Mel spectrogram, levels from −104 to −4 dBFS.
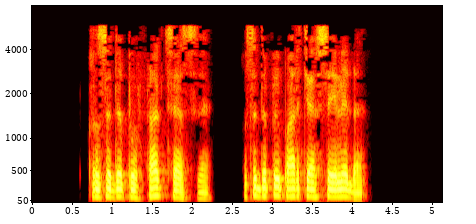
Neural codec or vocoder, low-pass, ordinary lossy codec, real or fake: codec, 16 kHz, 4 kbps, X-Codec, WavLM features, trained on Multilingual LibriSpeech; 7.2 kHz; MP3, 24 kbps; fake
